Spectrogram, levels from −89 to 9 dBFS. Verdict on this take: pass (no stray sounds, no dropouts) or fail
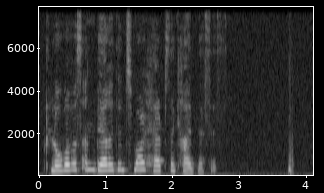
fail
